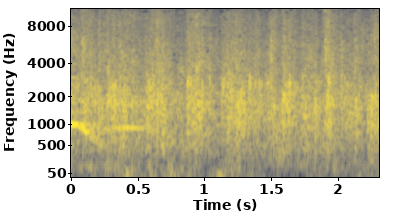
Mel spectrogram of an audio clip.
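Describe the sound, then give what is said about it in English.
A live audience applauds with dense, steady clapping that holds at a loud, even level from start to finish. “let's have a round of applause for Patty Davis”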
